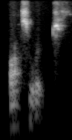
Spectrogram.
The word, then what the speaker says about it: Auschwitz: But today is the 80th anniversary of Auschwitz.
